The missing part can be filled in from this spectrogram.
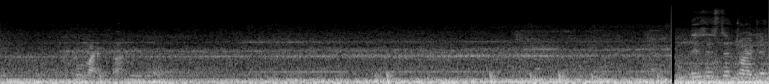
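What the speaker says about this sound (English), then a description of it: "Another Shinkansen. What a speed." A Shinkansen bullet train rushing past at high speed on the Tokyo to Hiroshima line, heard as a steady loud rumble and rushing roar, with a brief sharp burst near the end as it goes by.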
